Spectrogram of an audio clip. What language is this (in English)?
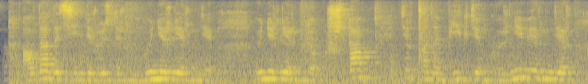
Kazakh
